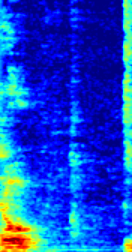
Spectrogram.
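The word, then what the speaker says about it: rogue: है इसे पेंगे ड रोग आर ओ जी यू ई यू के बाद ई आ गया यू यहां प साइलेंट है रोग गेस्ट जी यू ई एसटी अब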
